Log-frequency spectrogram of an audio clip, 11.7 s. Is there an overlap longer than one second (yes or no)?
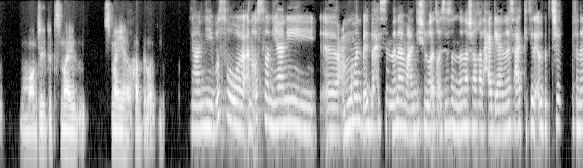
no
